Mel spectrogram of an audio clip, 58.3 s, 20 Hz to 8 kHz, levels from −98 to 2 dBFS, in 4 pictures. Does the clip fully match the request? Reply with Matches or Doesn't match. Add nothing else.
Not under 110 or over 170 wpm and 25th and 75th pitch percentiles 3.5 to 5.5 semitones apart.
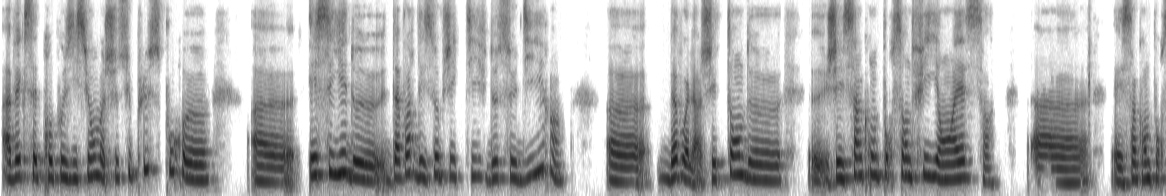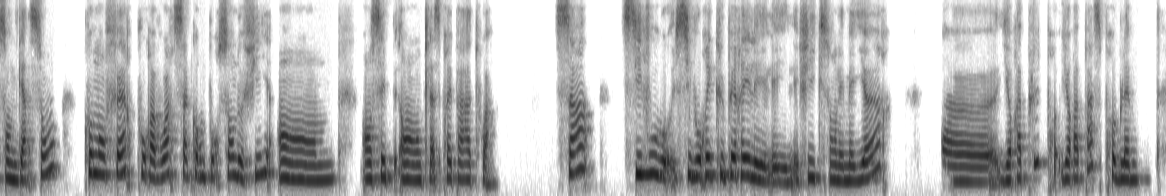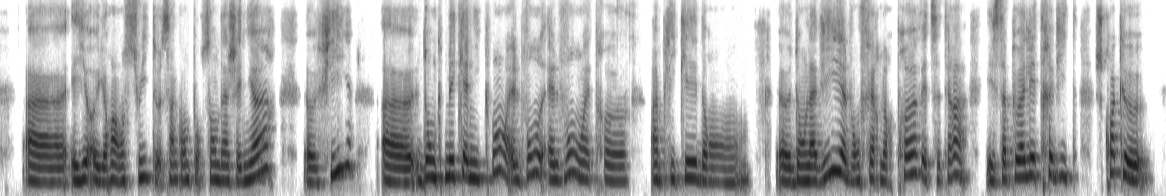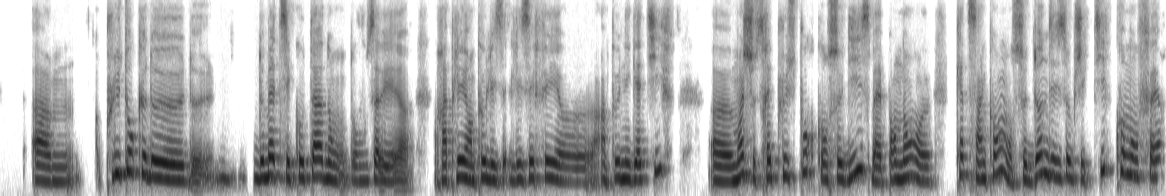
Matches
